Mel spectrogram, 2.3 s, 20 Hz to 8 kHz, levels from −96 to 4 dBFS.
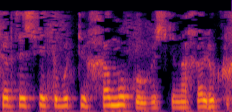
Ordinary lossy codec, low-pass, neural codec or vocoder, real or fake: MP3, 24 kbps; 7.2 kHz; none; real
